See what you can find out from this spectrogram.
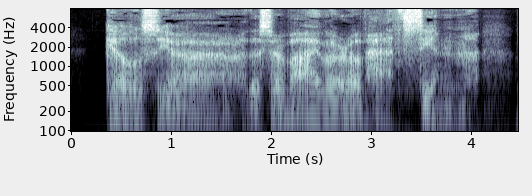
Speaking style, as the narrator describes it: the creature said in a grinding voice

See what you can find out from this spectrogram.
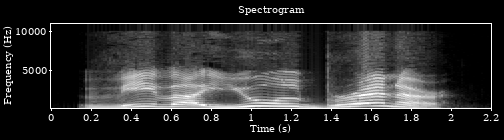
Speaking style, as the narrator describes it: she hollered back

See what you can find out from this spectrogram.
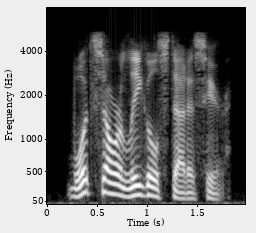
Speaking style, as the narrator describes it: Luo Ji asked

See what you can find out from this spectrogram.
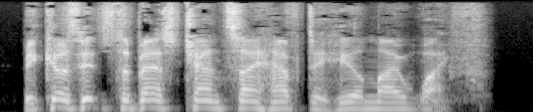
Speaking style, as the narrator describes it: I barked

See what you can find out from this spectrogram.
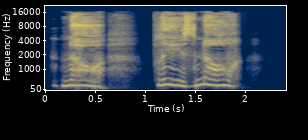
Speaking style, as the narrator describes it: gasped the hunter

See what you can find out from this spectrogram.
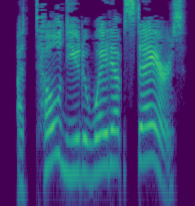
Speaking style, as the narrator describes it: Laurelin yells at Brandy

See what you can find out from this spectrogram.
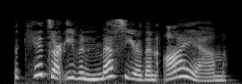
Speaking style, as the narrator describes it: I exclaim

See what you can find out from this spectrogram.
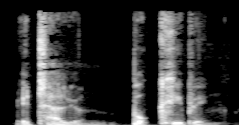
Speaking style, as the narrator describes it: said the landowner scornfully

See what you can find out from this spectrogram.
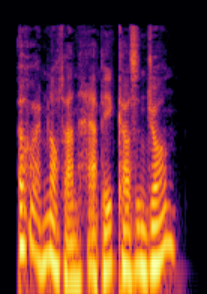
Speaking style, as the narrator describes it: said Ada, smiling cheerfully

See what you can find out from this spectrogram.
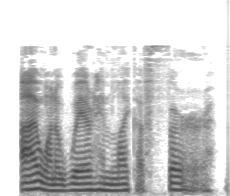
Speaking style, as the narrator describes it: the cougar woman purrs

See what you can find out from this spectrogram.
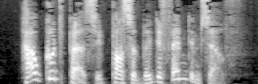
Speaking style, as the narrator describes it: Remigius said testily

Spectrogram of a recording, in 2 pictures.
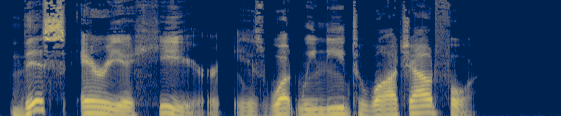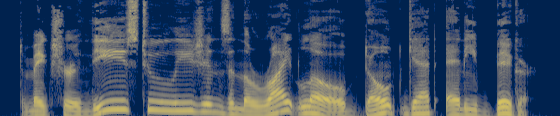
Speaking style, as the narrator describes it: he said, speaking so slowly and loudly that it was almost insulting

